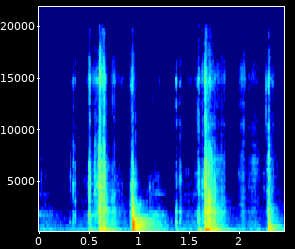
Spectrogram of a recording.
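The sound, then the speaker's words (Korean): Knife strikes on an onion as it is scored horizontally and vertically: a few short, crisp taps and cuts at an uneven pace, fairly faint, with no talk. “가로로 칼집, 세로로 칼집”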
